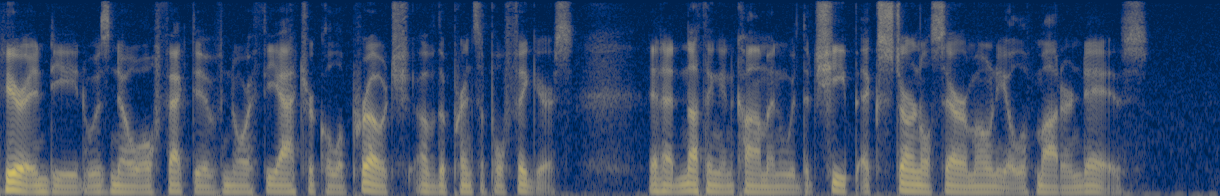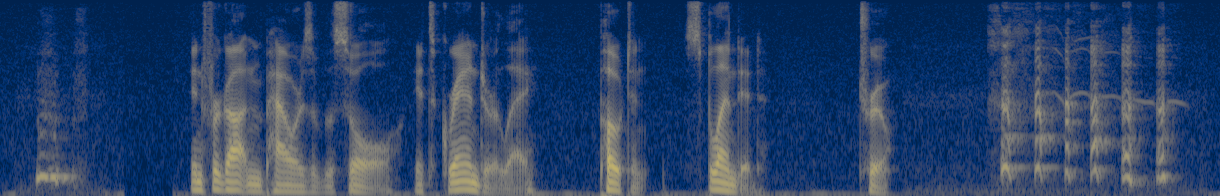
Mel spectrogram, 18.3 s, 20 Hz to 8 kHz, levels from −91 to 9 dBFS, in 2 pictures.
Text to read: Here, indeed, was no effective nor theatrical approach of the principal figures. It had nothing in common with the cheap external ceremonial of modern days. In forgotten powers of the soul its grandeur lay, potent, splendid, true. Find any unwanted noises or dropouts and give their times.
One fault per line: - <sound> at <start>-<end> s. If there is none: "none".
- sigh at 9.4-9.8 s
- laugh at 16.6-18.1 s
